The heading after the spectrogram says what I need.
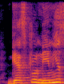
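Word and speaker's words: gastrocnemius: और तीसरे नंबर पे जो मसल है इसको हम बोलते हैं गैस्ट्रोसनीमियस। ठीक है, गैस्ट्रोनीमियस बोल लो, गैस्ट्रोसनीमियस बोल लो, जो बोलना है बोलो, लेकिन बोलो स्पेलिंग में बोल देता हूँ, GASTRO, आगे है CNEMIUS।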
